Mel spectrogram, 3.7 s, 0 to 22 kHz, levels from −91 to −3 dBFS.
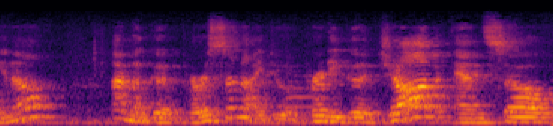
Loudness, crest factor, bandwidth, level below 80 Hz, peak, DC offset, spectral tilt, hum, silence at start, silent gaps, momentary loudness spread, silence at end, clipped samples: -27 LUFS; 18 dB; 15 kHz; -70 dBFS; -8 dBFS; under 0.1%; -5 dB/octave; none; 0 s; none; 11 LU; 0 s; under 0.1%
